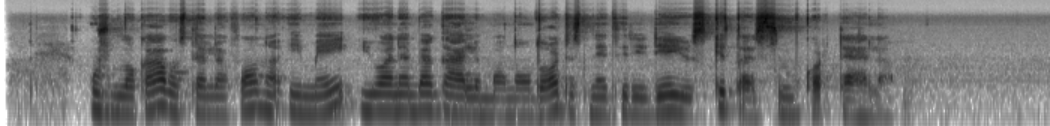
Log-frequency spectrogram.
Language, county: Lithuanian, Telšiai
